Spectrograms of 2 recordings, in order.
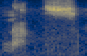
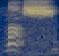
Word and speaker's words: maths: so the pronunciation is maths but some people they pronounce it Mass like m a double s this is reduction okay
